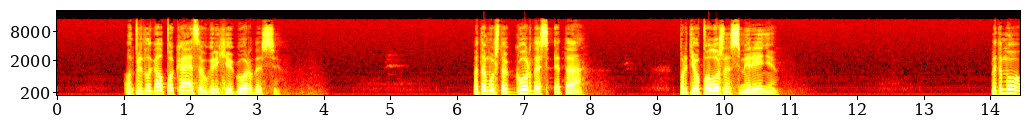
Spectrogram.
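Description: A man speaks calmly into a microphone over loudspeakers in a large hall, pausing between phrases.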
